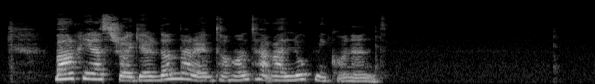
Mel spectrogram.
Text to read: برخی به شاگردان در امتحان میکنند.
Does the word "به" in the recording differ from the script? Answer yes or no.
yes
